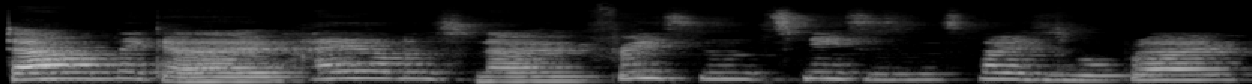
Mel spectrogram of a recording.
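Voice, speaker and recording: Lady doing bossy gleeful cloud men, high calling chanty voice, storybook, echoey. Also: slow. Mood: gleeful chant. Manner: shouting and chanting.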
